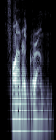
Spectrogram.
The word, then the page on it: phonogram: American English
